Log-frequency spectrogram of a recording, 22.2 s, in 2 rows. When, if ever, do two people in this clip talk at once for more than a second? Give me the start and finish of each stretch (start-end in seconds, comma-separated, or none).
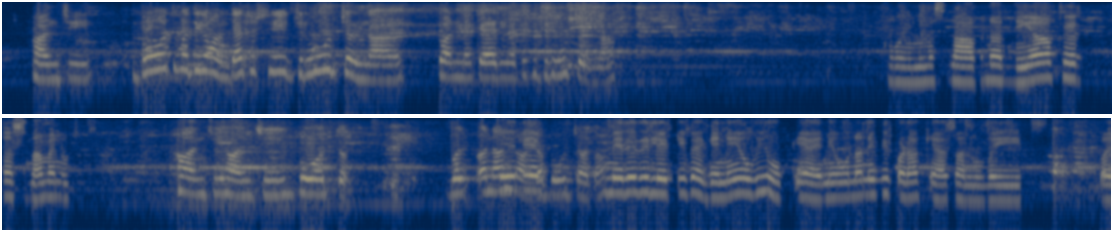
none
